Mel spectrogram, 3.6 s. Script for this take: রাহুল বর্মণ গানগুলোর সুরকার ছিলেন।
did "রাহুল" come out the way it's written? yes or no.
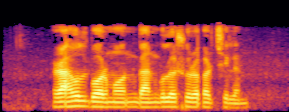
yes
